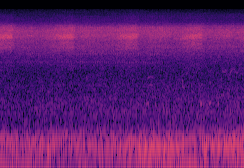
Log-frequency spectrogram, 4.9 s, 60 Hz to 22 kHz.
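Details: Very warm Saturday at Table Rock Lake, southern Missouri: shoreline cicadas give a sizzling high drone that swells about every 1.3 seconds, above a steady low rumble of passing boats.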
